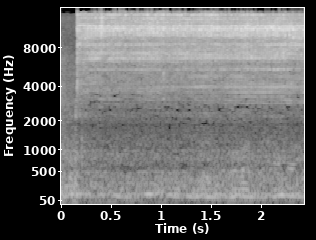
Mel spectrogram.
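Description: Small tabletop ultrasonic cleaning bath running: a steady low buzz, with a bright high hiss that starts sharply just after the beginning and holds steady.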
